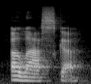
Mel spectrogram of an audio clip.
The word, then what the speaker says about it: Alaska: Alaska.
